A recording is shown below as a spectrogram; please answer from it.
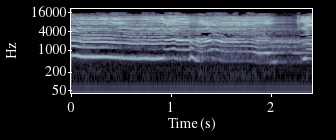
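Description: A teenage boy's voice in melodic tilawah-style Quran recitation, holding one long drawn-out note that slides slowly downward, with a quick wavering ornament about halfway through before settling lower.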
